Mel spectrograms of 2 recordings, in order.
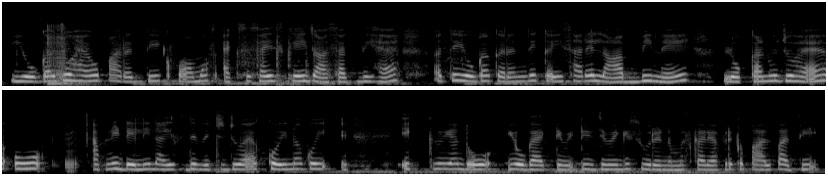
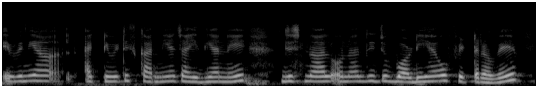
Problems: background sounds at intervals, background conversations at intervals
